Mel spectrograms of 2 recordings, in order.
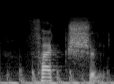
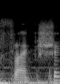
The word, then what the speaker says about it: faction: Faction. That is a very important word. Faction. F-A-C-T-I-O-N. It's not fraction. It's a faction.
